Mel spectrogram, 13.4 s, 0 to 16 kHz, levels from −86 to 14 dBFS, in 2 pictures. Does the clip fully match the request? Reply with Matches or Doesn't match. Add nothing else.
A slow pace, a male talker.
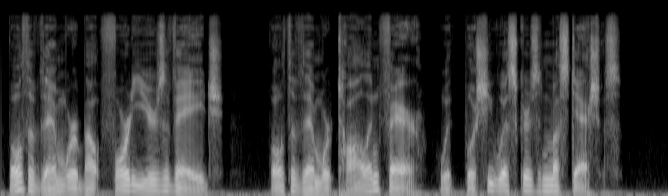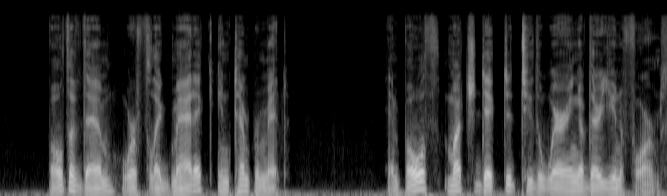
Doesn't match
